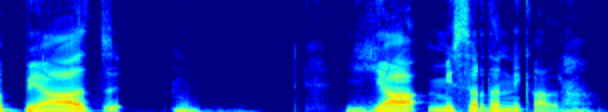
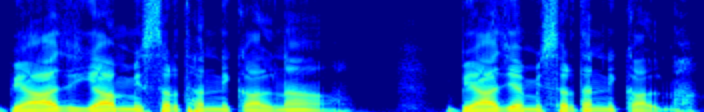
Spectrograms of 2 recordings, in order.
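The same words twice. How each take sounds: First: Drawn-out words for note-taking; slow dictation. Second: Drawn-out repeated phrase; slow dictation. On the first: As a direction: spell it out slowly for the class. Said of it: "slow dictation". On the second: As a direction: repeat it slowly so they write it. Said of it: "repeated slowly". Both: Shown as a demonstration.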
